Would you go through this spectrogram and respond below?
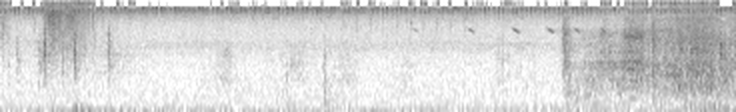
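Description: A car engine in the video game Thief Simulator cranks with a few faint clicks and starter whirrs, then catches and settles into a low, rising idle rumble near the end.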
